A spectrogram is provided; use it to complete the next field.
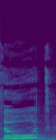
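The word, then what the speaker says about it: thought: ث ينك الماضي منها ووت الجي مع الاتش ده ما بنطق الجي والاتش الحرفين دول ما بنطق هش خلي بالنا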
